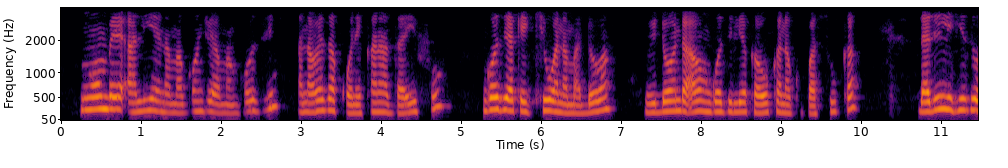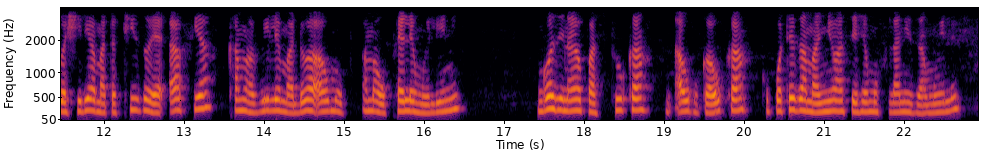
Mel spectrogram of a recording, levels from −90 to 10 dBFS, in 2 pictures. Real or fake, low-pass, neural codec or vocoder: fake; 3.6 kHz; vocoder, 44.1 kHz, 128 mel bands every 512 samples, BigVGAN v2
